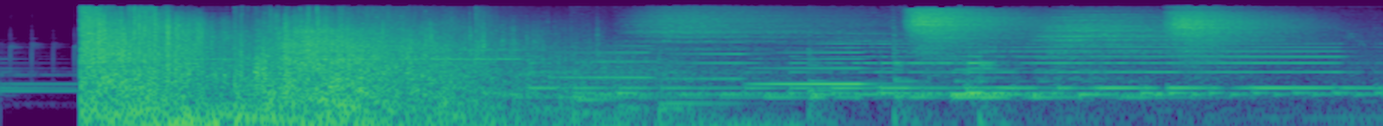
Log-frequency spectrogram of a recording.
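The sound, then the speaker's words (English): Explosion from blasting set off during a treasure dig: one loud, deep blast bursts in just after the start, then rolls into a long rumbling decay that fades slowly over the remaining seconds. “Fire in the hole.”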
